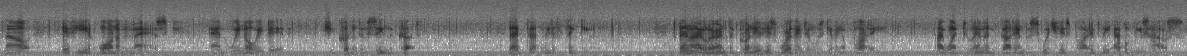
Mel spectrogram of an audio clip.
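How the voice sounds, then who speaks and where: An actor playing a suave, self-assured private detective in a 1940s radio drama, explaining things precisely and with cool confidence. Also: male voice, low-pitched, big pitch swings, moderate pace. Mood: smug, explanatory. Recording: noisy old radio recording with hum.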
